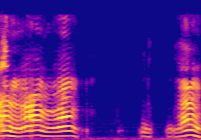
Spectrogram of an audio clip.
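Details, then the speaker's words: Newborn's first cries after delivery in a hospital: a strong, high-pitched wailing cry with a pause for breath before the next cry. "BY THE TIME YOU HEAR THOSE FIRST CRIES, YOU ALMOST FORGET IT ALL STARTED HERE."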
